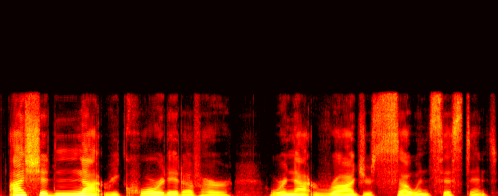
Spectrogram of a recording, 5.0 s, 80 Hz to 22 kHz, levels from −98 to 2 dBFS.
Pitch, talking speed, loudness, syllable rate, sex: 155 Hz, 145 wpm, -18 LUFS, 3.8 syllables/s, female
